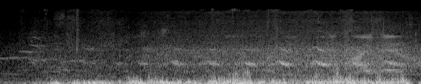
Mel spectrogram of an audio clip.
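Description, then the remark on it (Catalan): Outdoor harbour ambience in Tromsø, northern Norway, 350 km north of the Arctic Circle, with steady low wind and engine rumble, boat motors churning beneath scattered gull calls crying over continuous background noise. “És el somvient de Tromsø, és un lloc bastant idíl·lic, ens ha dit, vent, vaixells, gavines, motors.”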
